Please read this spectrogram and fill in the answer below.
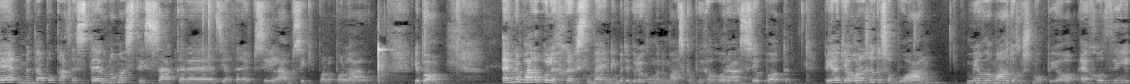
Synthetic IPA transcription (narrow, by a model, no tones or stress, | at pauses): eme̞t̪ɐːpo̞kɐθe̞st̪e̞ɣnomɐst̪isɐkɾezðʝɐθɾe̞psilɐmpsici̥polɐpo̞lɐɐlɐlipo̞n | emenɐpɐɾɐpo̞lie̞fxɐɾist̪ime̞nime̞t̪ibɾo̞iɣume̞nimɐskɐpuixɐɐɣo̞ɾɐsio̞po̞t̪e̞piɣɐceɐɣo̞ɾɐsɐt̪o̞sɐbuɐn | miɐevðo̞mɐðɐt̪o̞xɾisimo̞pio̞ʔe̞xo̞ði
